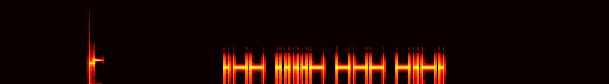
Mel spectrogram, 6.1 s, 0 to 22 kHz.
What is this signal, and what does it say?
Morse code, heard as a keyed tone, about 28 wpm, 700 Hz. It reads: W4OC
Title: Easy Call Signs - 28wpm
